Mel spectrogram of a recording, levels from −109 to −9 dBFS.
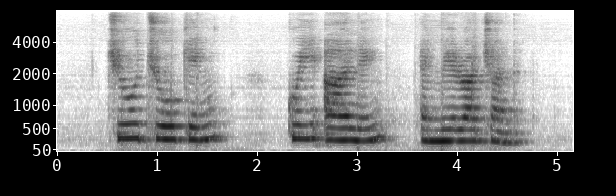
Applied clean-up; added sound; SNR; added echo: neural separator model SepFormer DNS4.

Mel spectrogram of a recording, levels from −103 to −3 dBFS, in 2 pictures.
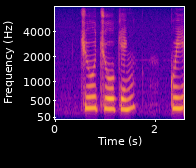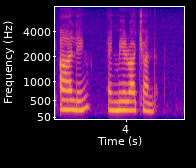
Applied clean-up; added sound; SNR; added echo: none; none; none; none.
